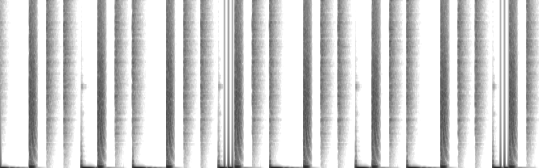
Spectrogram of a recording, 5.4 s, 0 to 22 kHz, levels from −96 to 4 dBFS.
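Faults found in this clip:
Chunks out of order at 2.24–2.32 s and 5.00–5.08 s: brief jumbled stutter. Two 40 ms chunks swap places, the late one landing right after its neighbour. Nothing is dropped, but there are three hard joins each time. Probably a jitter buffer or reordering issue in the receive path.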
